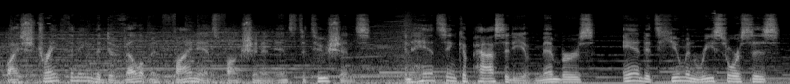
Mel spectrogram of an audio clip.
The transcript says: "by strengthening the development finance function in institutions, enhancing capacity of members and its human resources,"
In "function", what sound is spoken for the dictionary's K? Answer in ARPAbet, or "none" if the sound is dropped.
K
